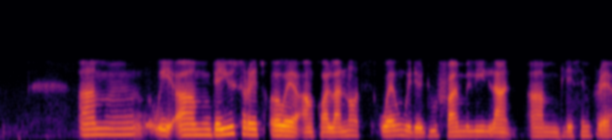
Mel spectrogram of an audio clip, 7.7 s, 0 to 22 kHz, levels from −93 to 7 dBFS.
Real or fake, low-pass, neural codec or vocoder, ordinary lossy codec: fake; 3.6 kHz; codec, 16 kHz, 2 kbps, X-Codec, WavLM features, trained on Multilingual LibriSpeech; Opus, 32 kbps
